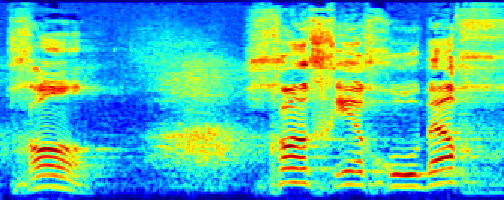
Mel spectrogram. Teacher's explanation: Ya, posisinya tinggi. Maksudnya suaranya harus ditekan ke atas. Suaranya ditekan ke atas sehingga menelurkan sifat tafkhim.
